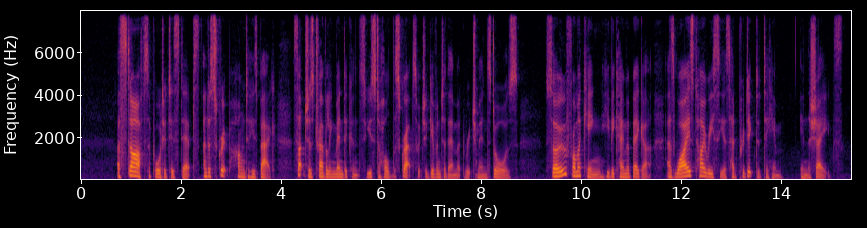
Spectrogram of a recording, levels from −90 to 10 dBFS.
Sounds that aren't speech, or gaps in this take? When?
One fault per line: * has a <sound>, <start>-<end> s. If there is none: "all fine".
all fine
